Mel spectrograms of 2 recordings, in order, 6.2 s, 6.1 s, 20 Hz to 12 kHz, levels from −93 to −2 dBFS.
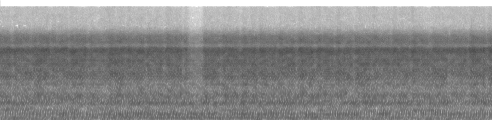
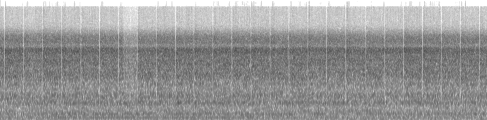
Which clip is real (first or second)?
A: second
